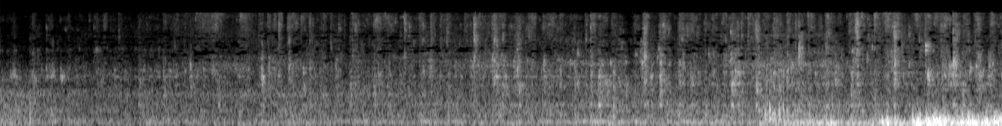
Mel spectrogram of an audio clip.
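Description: A garden hose pours a stream of water into a plastic supply tank, splashing into the water below. A louder, low rumble builds about five seconds in.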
